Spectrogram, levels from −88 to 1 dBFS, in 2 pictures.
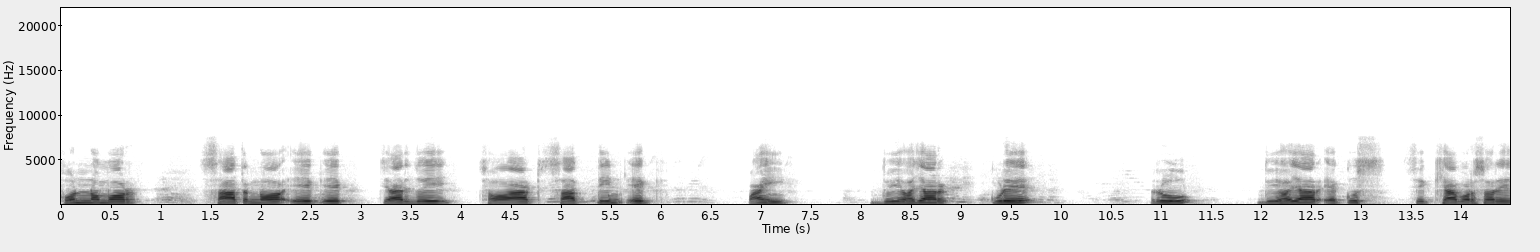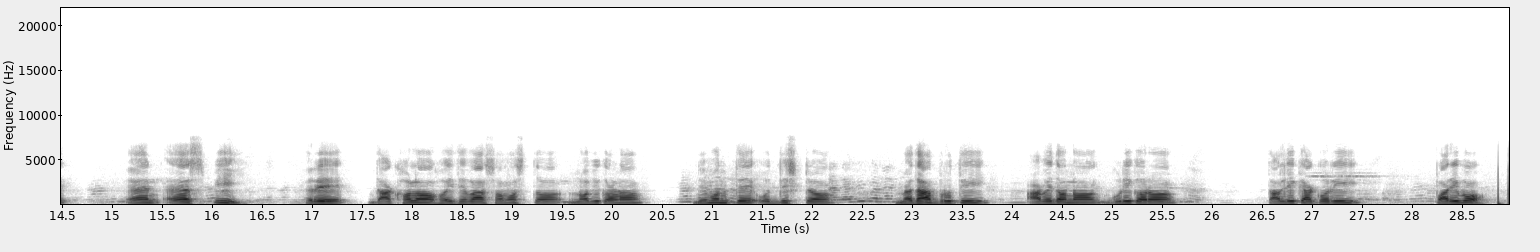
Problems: constant background noise, continuous background conversations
